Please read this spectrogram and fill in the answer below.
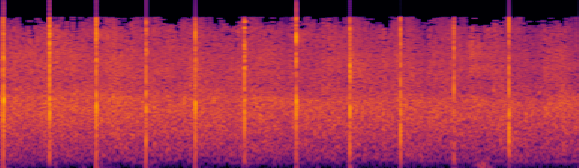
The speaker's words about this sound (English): So I think we should give him a very big clap.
